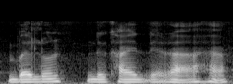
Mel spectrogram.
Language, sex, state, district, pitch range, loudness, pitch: Hindi, male, Bihar, Patna, 110-125 Hz, -14 LUFS, 115 Hz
